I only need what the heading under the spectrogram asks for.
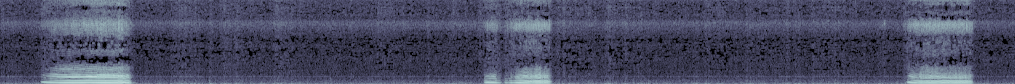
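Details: A dozing dog snores in slow breaths, three tonal, wavering wheezes roughly every five seconds, each about a second long and slightly rising, with faint background hiss between them.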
